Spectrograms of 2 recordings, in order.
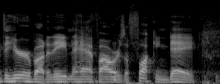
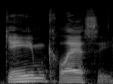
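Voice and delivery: slow and flat-out bored; slow deadpan drawl; 2 semitones lower, much slower than usual. Acted. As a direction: stretch game classy out slowly, bored. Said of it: "That's not what you're supposed to do".

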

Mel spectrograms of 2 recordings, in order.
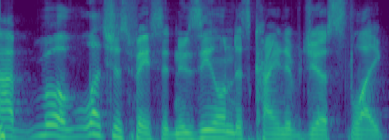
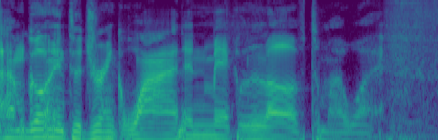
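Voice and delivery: put-on slow, lazy French accent; mock French postman; 4 semitones lower, slower than usual. Mocking the European post, a slow French accent.

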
